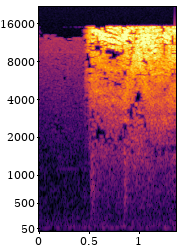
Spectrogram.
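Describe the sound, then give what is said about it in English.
After a brief quiet moment, aerosol sanitizer spray cans burst into a loud, steady hiss that continues without pause to the end, as a man sprays the sanitizer on himself. “Logic Lad turns the spray sanitizers on himself and uses the cans to their extent.”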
